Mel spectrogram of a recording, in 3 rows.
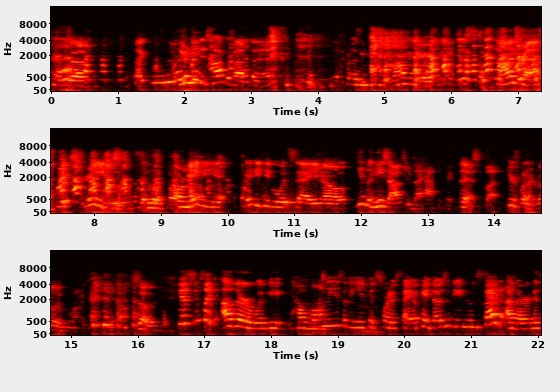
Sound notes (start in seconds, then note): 0.5 laugh; 6.2 laugh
